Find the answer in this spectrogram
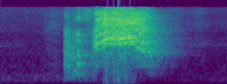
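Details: Pet Triton cockatoo indoors while taking a shower: one loud, harsh, noisy screech lasting about a second, opened by a shorter rasping burst, in a small echoing room.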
